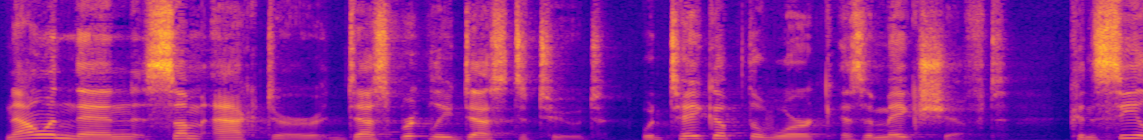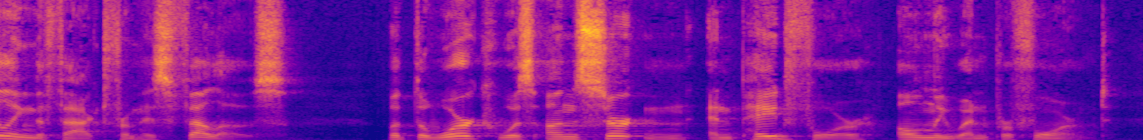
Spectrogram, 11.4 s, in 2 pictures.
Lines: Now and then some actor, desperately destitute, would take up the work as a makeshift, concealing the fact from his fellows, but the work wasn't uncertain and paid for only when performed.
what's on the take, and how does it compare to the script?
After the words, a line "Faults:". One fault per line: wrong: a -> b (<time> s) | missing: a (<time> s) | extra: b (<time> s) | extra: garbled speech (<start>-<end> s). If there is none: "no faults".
Now and then some actor, desperately destitute, would take up the work as a makeshift, concealing the fact from his fellows, but the work was uncertain and paid for only when performed.
Faults:
wrong: wasn't -> was (8.2 s)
